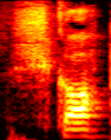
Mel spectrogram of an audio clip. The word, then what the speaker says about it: Schopp: Schopp, C-S-C-H-O-P-P. He's from Hartberg, I do believe you pronounce it.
